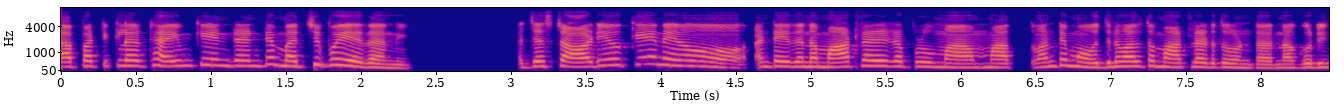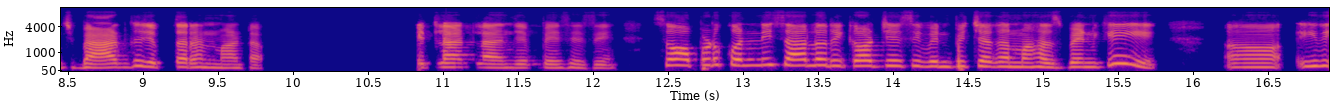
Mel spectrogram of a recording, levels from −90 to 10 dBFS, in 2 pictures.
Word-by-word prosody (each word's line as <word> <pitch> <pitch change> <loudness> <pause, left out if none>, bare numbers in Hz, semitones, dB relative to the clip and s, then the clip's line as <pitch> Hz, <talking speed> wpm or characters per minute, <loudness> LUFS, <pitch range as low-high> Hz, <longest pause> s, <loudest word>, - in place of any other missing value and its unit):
Particular 275 +1 0
టైంకేంటంటే 285 +2 0
మర్చిపోయేదాన్ని. 260 - +2 0.8
Just 255 0 0
ఆడియోకే 320 +8 0
నేను 290 -3 +2 0.4
అంటే 240 +2 -3
ఏదైనా 240 -1 +2
మాట్లాడేటప్పుడు 255 -1 +1 0.8
అంటే 275 +5 -1
మా 250 - +2
మా - - +2
వదిన 225 +3 -1
వాళ్ళతో 255 +1 +1
మాట్లాడుతూ 220 0 -1
ఉంటాను 180 -1 -4
నా 185 - +1
గురించి 205 -2 -1
బ్యాడ్‌గా 205 +7 +2
చెప్తారనమాట. 210 -5 -2 1.1
ఇట్లా, 215 +1 +2
అట్లా 200 -2 -2
అని 185 0 -8
జెప్పేసేసి. 180 -1 -8 0.4
సో, - - -4
అప్పుడు 325 +2 -3
కొన్ని 310 +2 +1
సార్లు 305 0 +4
రికార్డ్ 280 0 0
చేసి 280 0 -2
వినిపిచ్చా 255 +1 0
గాని 235 -1 +1
మా 225 - 0
హస్బెండ్‌కి 225 - 0 0.7
ఆహ్, 215 0 -2 0.2
ఇది 275 +1 0
245 Hz, 130 wpm, -23 LUFS, 210-280 Hz, 1.1 s, సార్లు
